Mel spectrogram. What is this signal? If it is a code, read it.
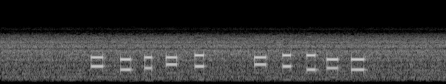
DTMF, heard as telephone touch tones, dialled by hand, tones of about 100 ms, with phone line noise. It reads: 81509 09341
